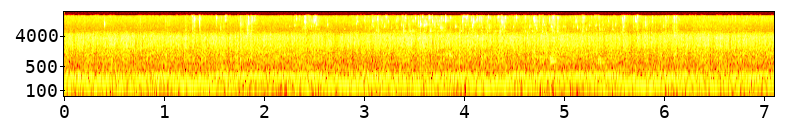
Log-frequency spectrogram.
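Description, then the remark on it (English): A blood orange craft cider called Space, just opened, pours steadily into a glass for several seconds, a continuous fizzy, splashing hiss over a low hum, with no one talking. “Give it a pour.”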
